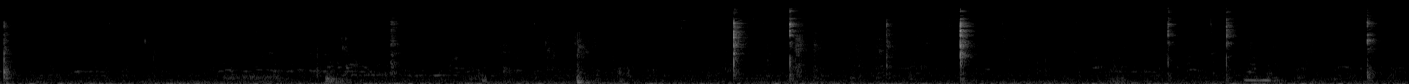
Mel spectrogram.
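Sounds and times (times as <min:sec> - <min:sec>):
fork and chopsticks clicking on plates: 0:06.8 - 0:10.2, 0:11.6 - 0:12.5, 0:13.6 - 0:14.0.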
